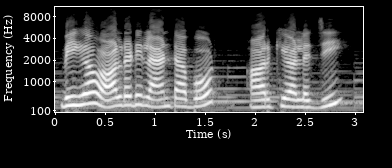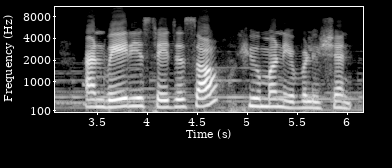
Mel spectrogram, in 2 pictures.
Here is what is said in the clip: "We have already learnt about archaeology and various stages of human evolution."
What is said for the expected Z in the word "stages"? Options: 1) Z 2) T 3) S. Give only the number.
3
